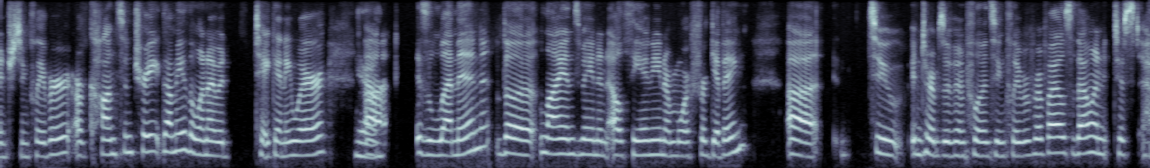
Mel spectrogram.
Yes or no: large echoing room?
no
